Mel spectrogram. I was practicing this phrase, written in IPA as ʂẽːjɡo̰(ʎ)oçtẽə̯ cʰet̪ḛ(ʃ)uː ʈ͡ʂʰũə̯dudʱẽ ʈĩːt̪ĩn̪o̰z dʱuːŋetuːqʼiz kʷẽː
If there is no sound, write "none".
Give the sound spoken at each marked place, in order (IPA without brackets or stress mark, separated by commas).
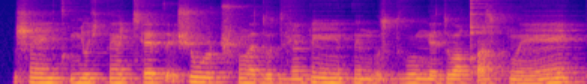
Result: ɲ, ʃ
